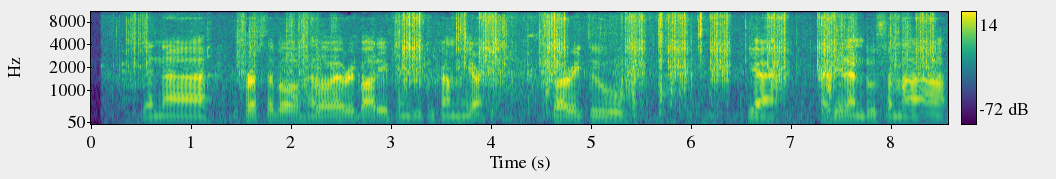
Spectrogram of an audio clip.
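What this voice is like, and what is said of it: Speaks with a distinctive accent. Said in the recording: “I love this guy's accent.”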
